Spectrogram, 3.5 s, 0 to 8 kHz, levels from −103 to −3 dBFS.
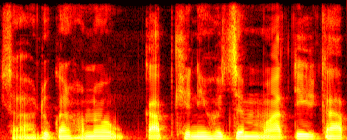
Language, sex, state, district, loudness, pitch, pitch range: Assamese, male, Assam, Sonitpur, -15 LUFS, 115 Hz, 110-115 Hz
